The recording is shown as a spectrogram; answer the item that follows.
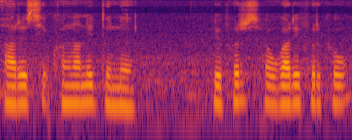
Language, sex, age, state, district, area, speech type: Bodo, male, 18-30, Assam, Chirang, urban, spontaneous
